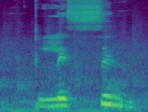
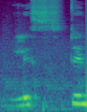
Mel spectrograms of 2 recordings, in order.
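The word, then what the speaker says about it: listen: लिसन, लिस्टन नहीं होता, लिसन.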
